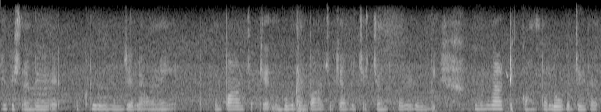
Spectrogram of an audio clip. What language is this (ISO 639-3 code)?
doi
